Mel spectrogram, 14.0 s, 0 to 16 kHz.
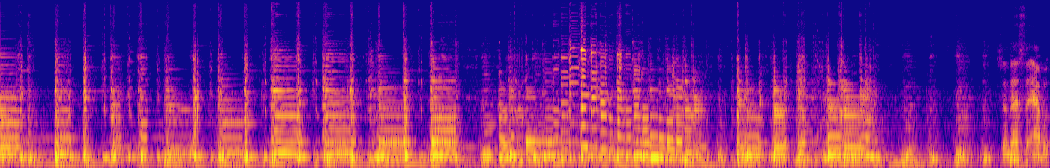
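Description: Gypsy jazz acoustic guitar played with a pick, looping an A9 arpeggio lick that resolves to D major (a five-to-one movement): fast runs of single picked notes climbing and falling.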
